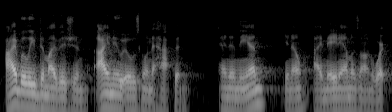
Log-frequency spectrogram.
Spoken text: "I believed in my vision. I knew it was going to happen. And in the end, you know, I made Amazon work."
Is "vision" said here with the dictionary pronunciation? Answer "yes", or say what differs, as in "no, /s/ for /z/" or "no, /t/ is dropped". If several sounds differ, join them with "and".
yes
